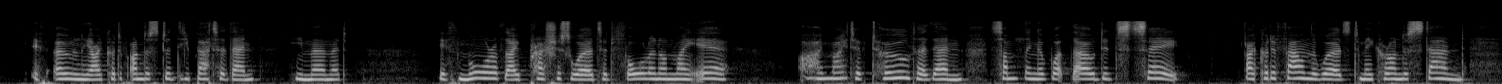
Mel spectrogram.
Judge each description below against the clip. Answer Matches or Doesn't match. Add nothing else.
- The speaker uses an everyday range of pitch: Doesn't match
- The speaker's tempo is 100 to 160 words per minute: Doesn't match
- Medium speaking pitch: Doesn't match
